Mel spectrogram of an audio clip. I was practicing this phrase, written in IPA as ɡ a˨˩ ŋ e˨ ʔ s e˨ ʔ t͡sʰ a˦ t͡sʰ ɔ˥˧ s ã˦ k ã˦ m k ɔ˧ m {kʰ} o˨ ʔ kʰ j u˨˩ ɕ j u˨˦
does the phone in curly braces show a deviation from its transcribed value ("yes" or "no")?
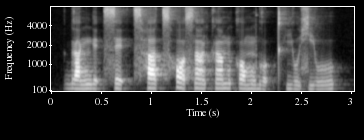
yes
